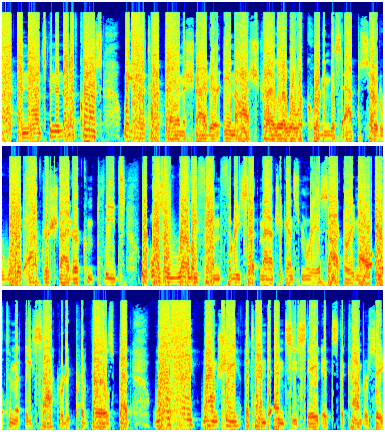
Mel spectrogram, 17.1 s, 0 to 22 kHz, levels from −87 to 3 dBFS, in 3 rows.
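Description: Throughout the speech, a gain stage drives the signal about 19 dB past the top of its integer range, and instead of being limited, the values wrap around to the opposite sign. This integer overflow hits roughly 7 percent of the samples, concentrated on the loudest moments, where each peak is flung across the full range in a single step. The result is violent, sharp cracks on every strong syllable, far harsher and more abrupt than ordinary clipping would sound.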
